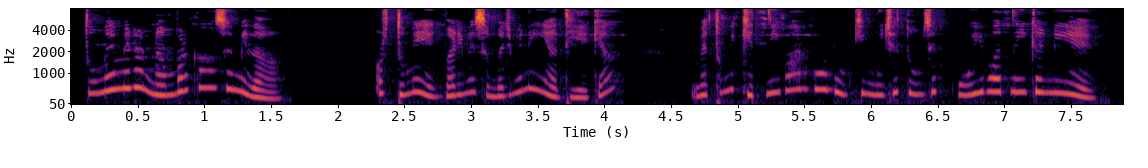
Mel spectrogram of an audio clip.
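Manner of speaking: high, sharp angry outburst, pitched well up; furious at the caller, voice climbing high. A narrator's reading. Avni furious at Shanaya's call, high angry outburst. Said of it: "Avani गुस्से में कहती है".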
